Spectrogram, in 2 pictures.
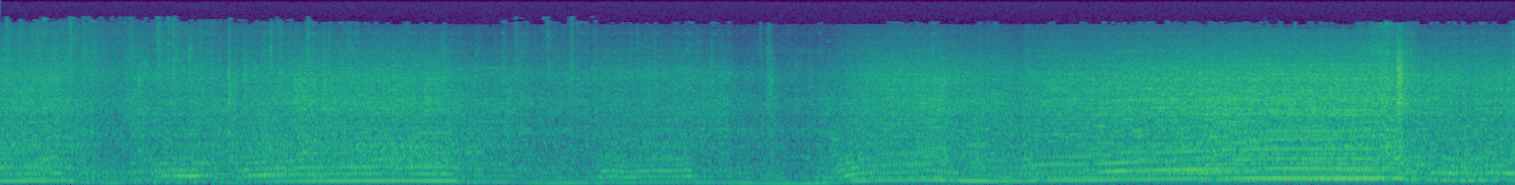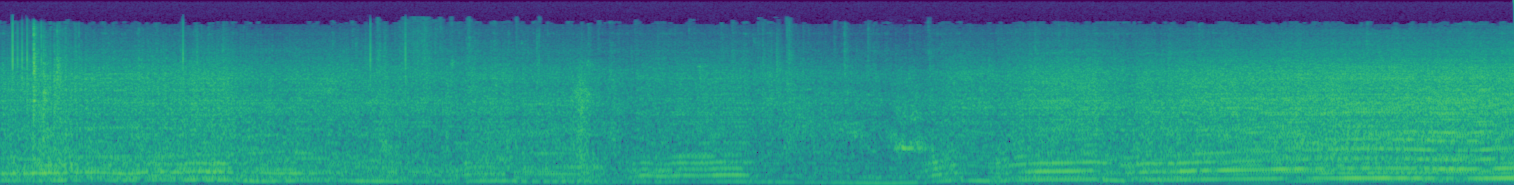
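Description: A car engine roars close by, revving up and down.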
